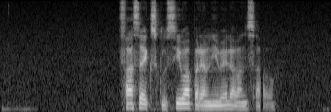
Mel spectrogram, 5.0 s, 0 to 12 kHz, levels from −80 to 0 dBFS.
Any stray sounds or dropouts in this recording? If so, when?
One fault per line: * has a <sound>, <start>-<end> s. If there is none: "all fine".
* has a dropout, 3.9-4.0 s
